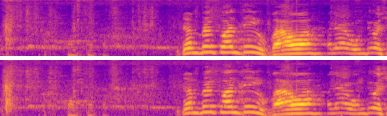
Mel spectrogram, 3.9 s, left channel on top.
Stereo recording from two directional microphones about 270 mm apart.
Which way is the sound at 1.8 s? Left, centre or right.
Centre.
